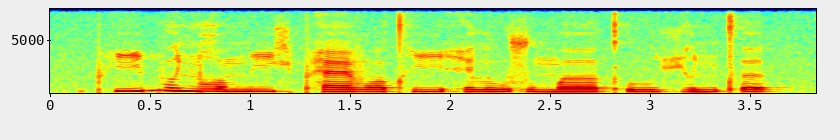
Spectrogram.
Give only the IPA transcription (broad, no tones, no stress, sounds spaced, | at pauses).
pʰ i b ʊː ɲ ʁʷ ɪ m iː ç pʰ æ v ɔ tʰ iː h ɪ l u sʷ ɪ m ʌː kʼ uː ç ʊ ɲ tʼ ə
